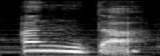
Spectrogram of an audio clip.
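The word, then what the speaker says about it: 앉다: that is because the second consonant becomes silent if there is no other syllable following or if it comes before a consonant in the next syllable so we can see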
